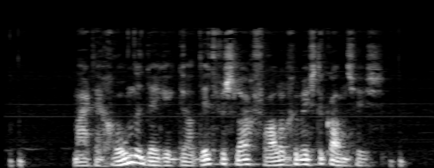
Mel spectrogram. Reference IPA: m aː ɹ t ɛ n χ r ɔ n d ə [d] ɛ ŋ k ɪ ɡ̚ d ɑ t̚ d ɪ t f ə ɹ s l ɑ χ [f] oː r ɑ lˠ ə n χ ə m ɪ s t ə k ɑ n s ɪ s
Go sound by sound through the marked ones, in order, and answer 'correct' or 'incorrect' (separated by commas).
correct, correct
